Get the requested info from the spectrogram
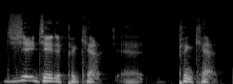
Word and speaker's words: Jada Pinkett: Jada Pinkett.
